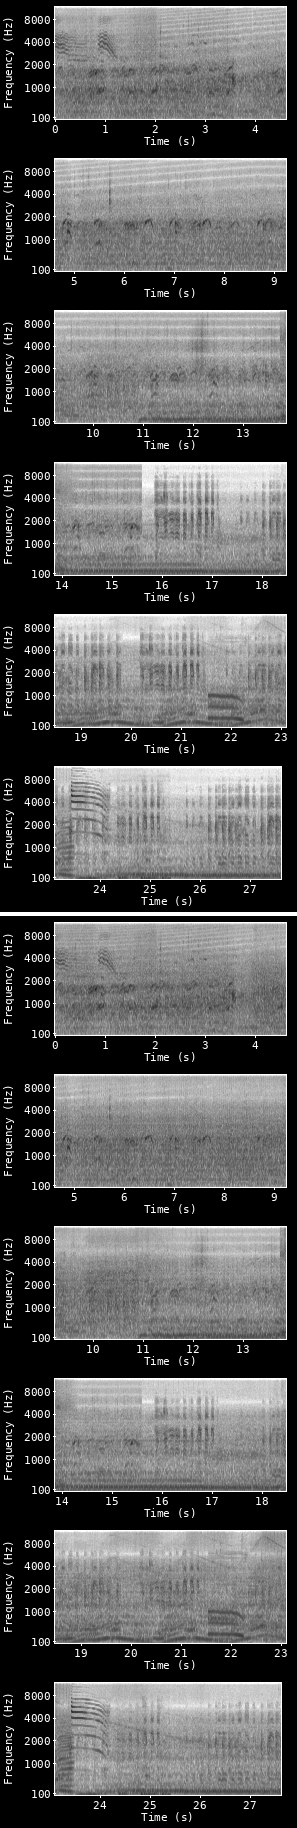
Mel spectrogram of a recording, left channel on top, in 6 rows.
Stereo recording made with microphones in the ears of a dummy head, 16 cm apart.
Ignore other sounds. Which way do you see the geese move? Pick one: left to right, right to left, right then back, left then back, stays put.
right to left.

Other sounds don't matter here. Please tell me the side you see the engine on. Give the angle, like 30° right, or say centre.
50° right.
